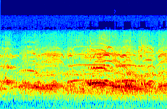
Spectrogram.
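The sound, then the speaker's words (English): A flock of migrating cranes calling as they pass overhead, coming from the south, many rolling, burbling voices overlapping into a steady, loud chorus with no pauses, the warbling notes rising and falling throughout. No one speaks. “First you hear them coming, a musical burbling that echoes from the south.”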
